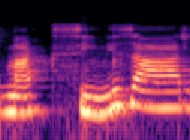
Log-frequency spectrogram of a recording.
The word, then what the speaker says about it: maximizar: de cs né táxi igualmente temos maximizar 9 letras e 10 fonemas axila cinco letras e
